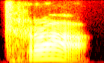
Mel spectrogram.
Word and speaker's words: drap: Bed sheet will be pronounced as le drap. P in the end is for decoration.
